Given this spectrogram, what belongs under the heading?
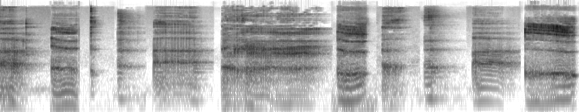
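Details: Compilation of female burping: a rapid series of loud, long, voiced burps with short gaps between them, repeated belching.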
